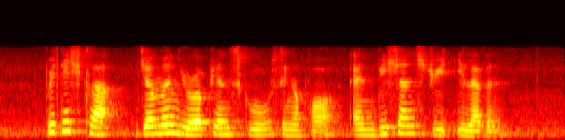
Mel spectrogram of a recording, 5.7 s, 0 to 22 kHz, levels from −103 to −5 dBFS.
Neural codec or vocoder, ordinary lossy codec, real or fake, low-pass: none; none; real; 5.4 kHz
